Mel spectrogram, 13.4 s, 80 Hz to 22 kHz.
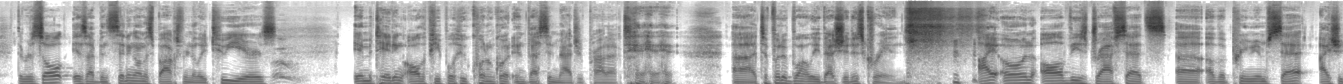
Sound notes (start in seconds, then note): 6.6 laughs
